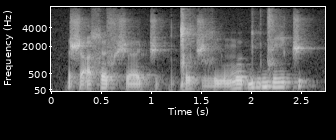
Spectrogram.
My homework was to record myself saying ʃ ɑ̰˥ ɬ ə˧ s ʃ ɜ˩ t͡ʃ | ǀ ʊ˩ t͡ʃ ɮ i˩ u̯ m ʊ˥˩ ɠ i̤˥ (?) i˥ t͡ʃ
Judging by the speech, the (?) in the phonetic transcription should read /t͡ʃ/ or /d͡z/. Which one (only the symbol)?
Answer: d͡z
